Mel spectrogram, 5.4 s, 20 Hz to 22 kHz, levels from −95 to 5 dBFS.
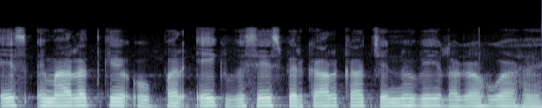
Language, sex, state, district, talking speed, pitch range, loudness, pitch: Hindi, male, Chhattisgarh, Sukma, 145 wpm, 120-130 Hz, -17 LUFS, 125 Hz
